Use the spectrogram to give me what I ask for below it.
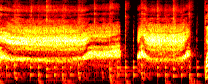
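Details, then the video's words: Kiwi call: two long, shrill, strained notes, the first held over two seconds and dipping at its end, the second shorter, over steady background music. "This is a kiwi. Its call sounds like this."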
